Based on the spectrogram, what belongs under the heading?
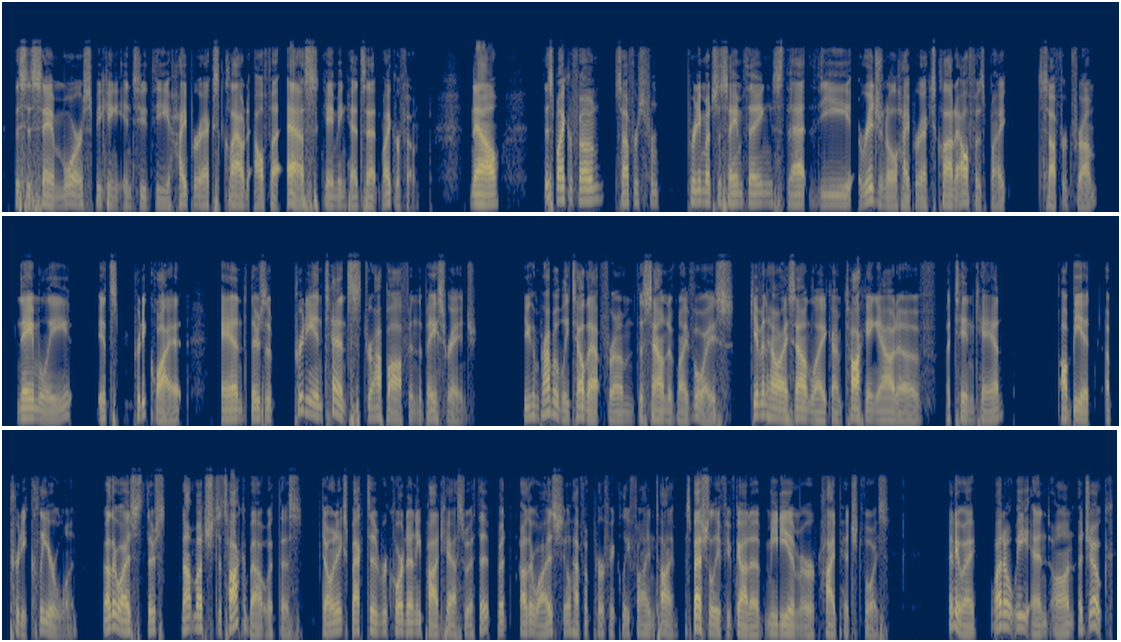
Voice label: mic sample; HyperX Cloud Alpha S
